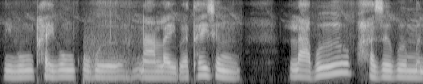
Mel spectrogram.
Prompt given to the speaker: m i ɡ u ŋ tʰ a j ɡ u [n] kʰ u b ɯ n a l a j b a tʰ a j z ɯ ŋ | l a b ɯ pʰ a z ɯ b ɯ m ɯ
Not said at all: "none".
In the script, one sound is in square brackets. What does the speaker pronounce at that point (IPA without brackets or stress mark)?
ŋ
